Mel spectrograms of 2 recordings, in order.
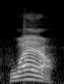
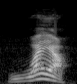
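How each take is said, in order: Both takes have the same delivery.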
